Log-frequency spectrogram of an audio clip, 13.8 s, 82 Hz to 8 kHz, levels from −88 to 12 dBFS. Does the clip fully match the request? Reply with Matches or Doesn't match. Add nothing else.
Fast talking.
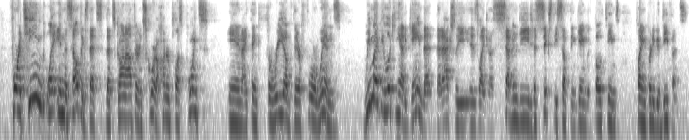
Matches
